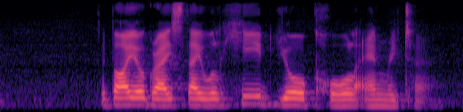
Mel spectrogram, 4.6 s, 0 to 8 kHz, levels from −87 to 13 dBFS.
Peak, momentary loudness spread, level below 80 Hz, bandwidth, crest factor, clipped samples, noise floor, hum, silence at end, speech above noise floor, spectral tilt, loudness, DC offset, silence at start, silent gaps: -8 dBFS; 15 LU; -82 dBFS; 7.6 kHz; 18 dB; under 0.1%; -62 dBFS; none; 0.4 s; 37 dB; -4.5 dB/octave; -26 LUFS; under 0.1%; 1 s; none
